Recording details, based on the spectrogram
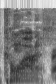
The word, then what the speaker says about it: Kiwanis: Is it Kiwanis or Kiwani? – The Kiwanis. – Right? Kiwanis. – Yeah. – Kiwanis. All right. I had it right the first time.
